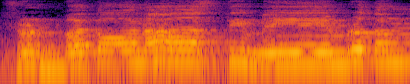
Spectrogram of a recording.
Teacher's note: इसमें विलुप्त अ होता है, तो मे को हम थोड़ा सा खींच के बोलेंगे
